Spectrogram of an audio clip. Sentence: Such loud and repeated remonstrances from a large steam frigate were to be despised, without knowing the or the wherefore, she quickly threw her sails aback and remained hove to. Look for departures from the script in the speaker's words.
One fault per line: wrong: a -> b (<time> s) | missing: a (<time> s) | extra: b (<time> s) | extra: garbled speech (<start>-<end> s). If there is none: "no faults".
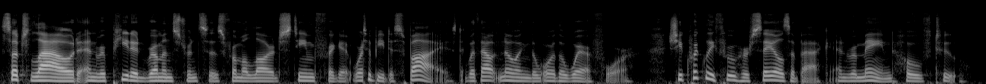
no faults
